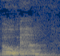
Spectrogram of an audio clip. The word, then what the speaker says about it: Om: when I pronounce it, I'm gonna pronounce it A-U-M, but even if you've seen it written O-M, the idea is that it's those three, the A, the A, Om, all together in terms of sounding it.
